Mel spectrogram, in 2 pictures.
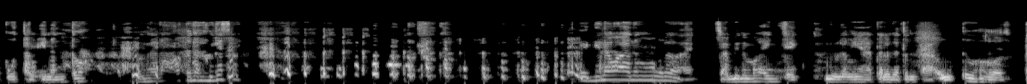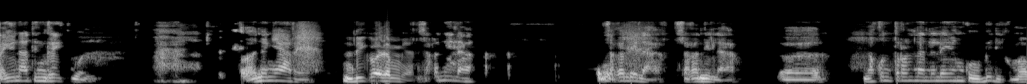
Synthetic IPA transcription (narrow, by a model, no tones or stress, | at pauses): puːt̪ɐŋʔɪnant̪o̞ɐɡnɐd̪aːʔot̪ɐnɐŋbɪɡɐsɛ | ɐɡɪnɐwaːnɐŋɐnoɐ | saːbɪnɐŋmɐŋaʔɪnt͡ʃɛk̚t̪̚muːlɐŋɪjat̪ɐlɐɡat̪oŋt̪aːʔot̪oot̪ɐjonaːt̪ɪŋɡɾɛjt̪wol | ʔoʔɐnɐŋjaːɾɛhɪnd̪ikoɐlamjasɐkɐnɪla | sɐkɐnɪlasɐkɐnɪla | ʔaː | nɐkont̪ɾo̞lnɐnɪlajʊŋkoːbɪd̪ɛkʊma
